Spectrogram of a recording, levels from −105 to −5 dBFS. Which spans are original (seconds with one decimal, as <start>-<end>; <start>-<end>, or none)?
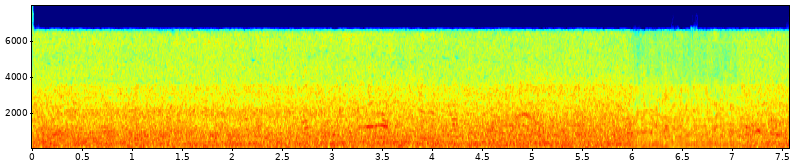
0.0-6.0; 7.1-7.6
